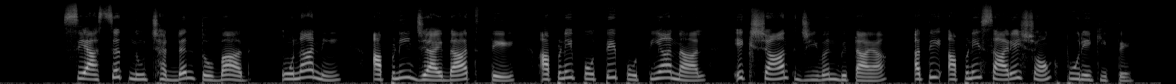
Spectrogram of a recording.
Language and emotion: Punjabi, neutral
